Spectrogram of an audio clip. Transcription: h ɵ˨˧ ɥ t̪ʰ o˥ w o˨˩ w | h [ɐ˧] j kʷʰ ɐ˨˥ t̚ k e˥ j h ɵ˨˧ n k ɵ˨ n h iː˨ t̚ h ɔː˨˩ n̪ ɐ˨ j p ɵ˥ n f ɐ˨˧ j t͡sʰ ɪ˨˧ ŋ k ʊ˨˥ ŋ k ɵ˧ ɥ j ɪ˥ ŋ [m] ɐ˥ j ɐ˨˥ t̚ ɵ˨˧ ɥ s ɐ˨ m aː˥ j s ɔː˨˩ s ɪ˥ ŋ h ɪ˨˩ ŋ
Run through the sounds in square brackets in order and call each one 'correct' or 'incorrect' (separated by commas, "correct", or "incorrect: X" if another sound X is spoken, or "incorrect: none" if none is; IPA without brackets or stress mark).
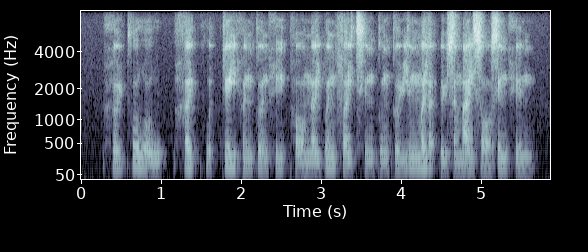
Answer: correct, correct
